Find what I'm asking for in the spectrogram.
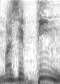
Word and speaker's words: Mazepin: A Haas anunciou essa noite, mas é, na manhã lá no Bahrein, o piloto russo Mazepan, Mazepin, na verdade Isso.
